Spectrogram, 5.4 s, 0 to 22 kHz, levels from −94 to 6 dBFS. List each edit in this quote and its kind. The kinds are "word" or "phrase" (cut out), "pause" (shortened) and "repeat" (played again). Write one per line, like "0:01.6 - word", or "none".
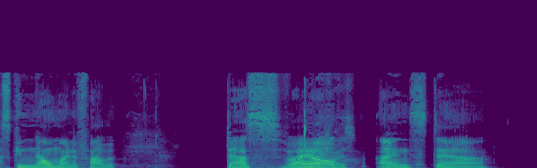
none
